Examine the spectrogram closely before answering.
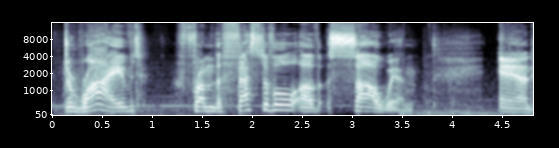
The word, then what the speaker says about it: Samhain: from the festival of sawin and it's spelled samhain if you wanted to look it up but it's not pronounced samhain it is pronounced saw win make sure you're looking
